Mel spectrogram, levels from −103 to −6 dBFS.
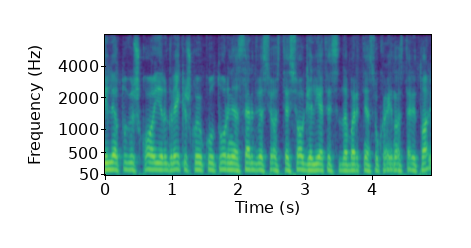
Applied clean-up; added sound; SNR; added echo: none; none; none; none.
